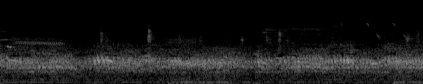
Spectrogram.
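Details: Sandhill cranes arriving for the night at Rowe Sanctuary, Gibbon, Nebraska, at sunset on April 4, 2013, on a webcam; a dense, unbroken chorus of rolling calls from many birds, with scattered brief higher chirps and a thin whistle.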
